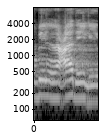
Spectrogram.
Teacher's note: دال میں قلقلہ ہوگا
